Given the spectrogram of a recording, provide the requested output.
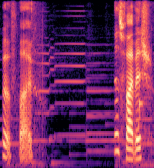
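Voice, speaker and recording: A woman giving casual gameplay commentary, halting as she thinks aloud. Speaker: game streamer. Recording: game music behind the voice.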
